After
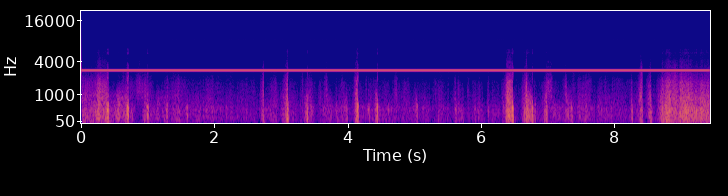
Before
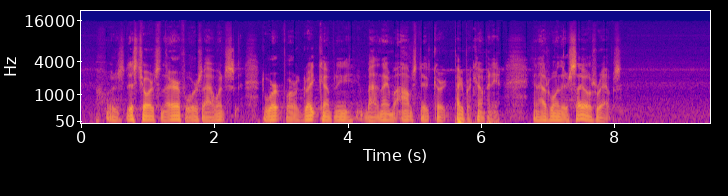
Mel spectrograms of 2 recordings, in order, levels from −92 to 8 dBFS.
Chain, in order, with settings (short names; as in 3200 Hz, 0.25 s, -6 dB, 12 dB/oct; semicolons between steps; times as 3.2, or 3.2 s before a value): in parallel at -2 dB: compressor 5:1, threshold -32 dBFS, peak gain reduction 19 dB; on the sum: feedback echo 0.51 s, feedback 53%, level -5 dB; flipped gate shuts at -14 dBFS, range -37 dB; noise vocoder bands 3; frequency shift -42 Hz; formant shift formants +4 st; air absorption 140 m; echo with dull and thin repeats by turns 0.296 s, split 1000 Hz, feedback 51%, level -6.5 dB; pulse-width modulation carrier 2900 Hz; gain -2 dB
